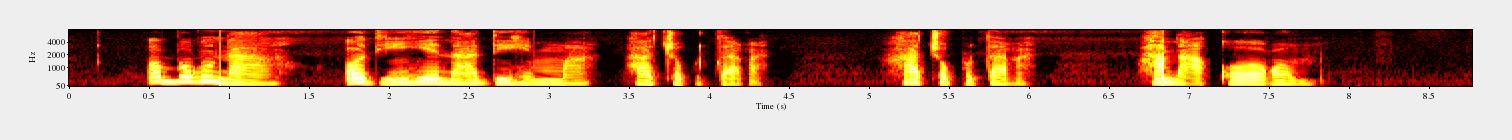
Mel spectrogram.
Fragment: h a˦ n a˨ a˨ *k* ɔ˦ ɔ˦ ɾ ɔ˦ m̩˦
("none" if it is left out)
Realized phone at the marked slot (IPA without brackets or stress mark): k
